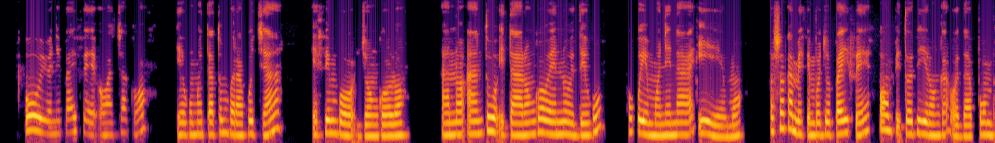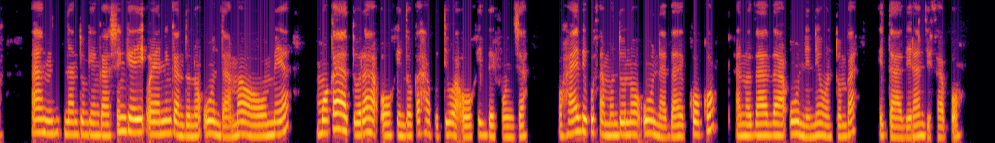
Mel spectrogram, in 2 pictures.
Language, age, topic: Oshiwambo, 25-35, agriculture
